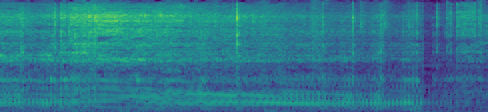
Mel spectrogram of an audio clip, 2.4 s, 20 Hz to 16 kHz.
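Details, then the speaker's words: Cheap $500 used adventure motorcycle, not fully warm, started after earlier attempts: crisp revving rising and falling cleanly with throttle, no misfires or knocks; sounds good. "Here we go. Oh, wow. Wow, that sounds good."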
